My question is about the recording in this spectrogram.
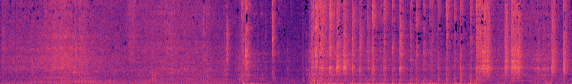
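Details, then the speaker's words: Yamaha RX King two-stroke after repairing loose magneto (flywheel magnet re-riveted), which earlier wobbled slightly and made engine sound rough: settles into even, steady idle after a blip, no wobble or clatter; much smoother now. "Oh beda kan Adam suaranya sekarang n teman-teman sudahah dengar ya suaranya beda jauh ya sama yang kemarin magnetnya goyang walaupun cuma sedikit"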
